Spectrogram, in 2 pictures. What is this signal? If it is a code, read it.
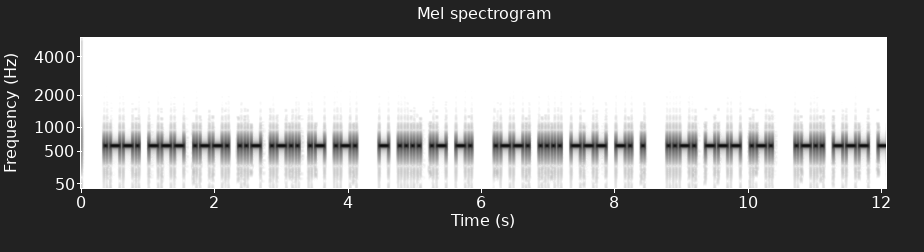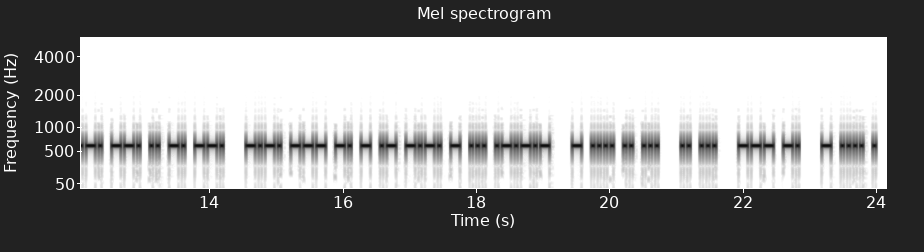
Morse code, heard as a keyed tone, about 25 wpm, 600 Hz. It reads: POPULAR THAN PHONE FOR LOGGING CONTACTS. THIS IS ON THE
